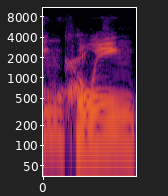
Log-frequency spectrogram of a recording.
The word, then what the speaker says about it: Kapwing: I used to say it wrong all the time, but that is Kapwing, Kapwing, Kapwing.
